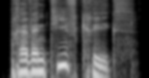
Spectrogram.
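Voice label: "Präventivkriegs", German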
